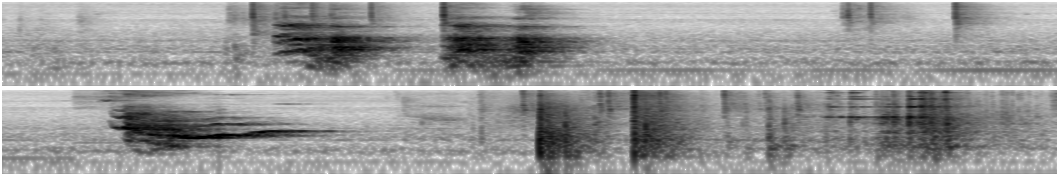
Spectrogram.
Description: A dog barks and its nails scrape against the floor followed by some banging and scraping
